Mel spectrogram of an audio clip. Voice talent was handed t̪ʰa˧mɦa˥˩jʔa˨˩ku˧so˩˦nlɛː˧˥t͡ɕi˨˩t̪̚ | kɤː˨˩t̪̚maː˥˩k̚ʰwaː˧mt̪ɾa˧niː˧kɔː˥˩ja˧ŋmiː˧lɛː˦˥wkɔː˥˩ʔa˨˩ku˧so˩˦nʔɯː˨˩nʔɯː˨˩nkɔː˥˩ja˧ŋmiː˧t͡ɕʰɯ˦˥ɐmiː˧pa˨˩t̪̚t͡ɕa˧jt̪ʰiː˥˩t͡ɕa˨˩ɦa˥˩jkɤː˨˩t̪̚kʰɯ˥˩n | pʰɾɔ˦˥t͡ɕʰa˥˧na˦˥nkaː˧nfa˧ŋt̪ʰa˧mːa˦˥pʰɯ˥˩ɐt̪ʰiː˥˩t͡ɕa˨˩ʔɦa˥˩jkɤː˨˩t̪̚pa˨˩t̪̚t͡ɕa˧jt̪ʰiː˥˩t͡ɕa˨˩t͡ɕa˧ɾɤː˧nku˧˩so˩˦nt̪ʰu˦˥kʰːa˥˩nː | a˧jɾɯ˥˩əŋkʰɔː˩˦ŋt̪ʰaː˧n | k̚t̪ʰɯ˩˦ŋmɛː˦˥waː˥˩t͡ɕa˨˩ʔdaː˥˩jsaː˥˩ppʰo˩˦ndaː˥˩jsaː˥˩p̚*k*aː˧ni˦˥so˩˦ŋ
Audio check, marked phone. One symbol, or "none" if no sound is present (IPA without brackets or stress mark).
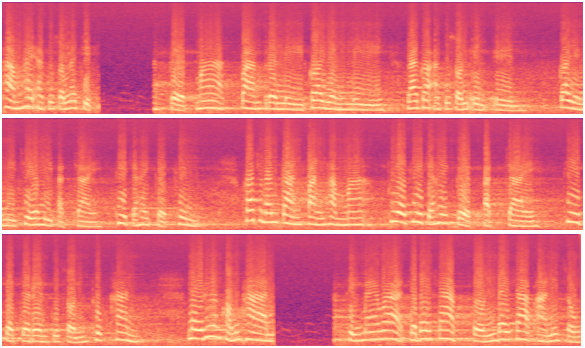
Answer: ʔ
